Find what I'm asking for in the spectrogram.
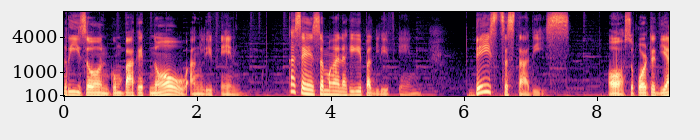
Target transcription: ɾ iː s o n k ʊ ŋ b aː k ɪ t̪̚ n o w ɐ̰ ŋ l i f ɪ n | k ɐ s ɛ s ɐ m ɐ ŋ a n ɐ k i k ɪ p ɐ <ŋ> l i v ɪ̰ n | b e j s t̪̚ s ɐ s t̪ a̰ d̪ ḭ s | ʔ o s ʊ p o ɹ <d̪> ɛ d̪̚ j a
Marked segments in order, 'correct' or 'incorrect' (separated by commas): incorrect, incorrect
